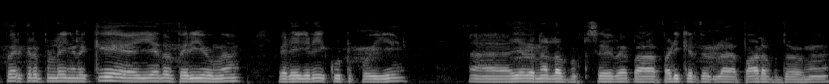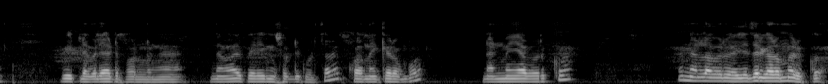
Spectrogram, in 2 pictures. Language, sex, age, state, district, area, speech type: Tamil, male, 45-60, Tamil Nadu, Nilgiris, rural, spontaneous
